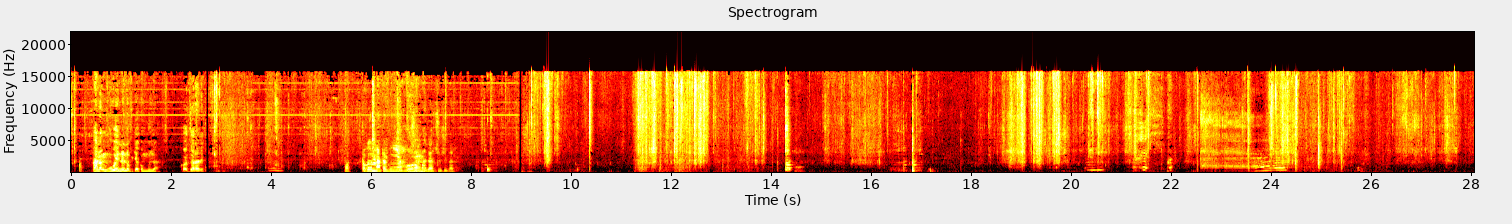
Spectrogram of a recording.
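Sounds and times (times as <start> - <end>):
leafy greens rustling: 9.0 - 9.9, 11.0 - 14.1, 15.0 - 16.6, 18.2 - 22.6, 23.8 - 28.0.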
